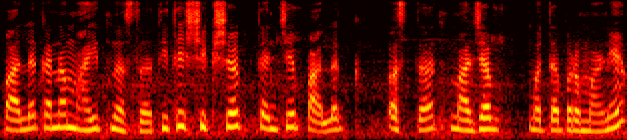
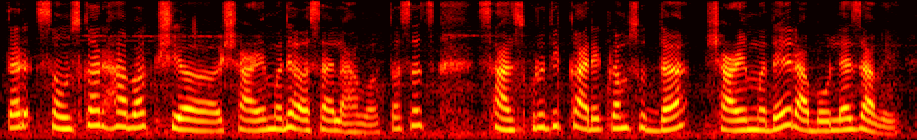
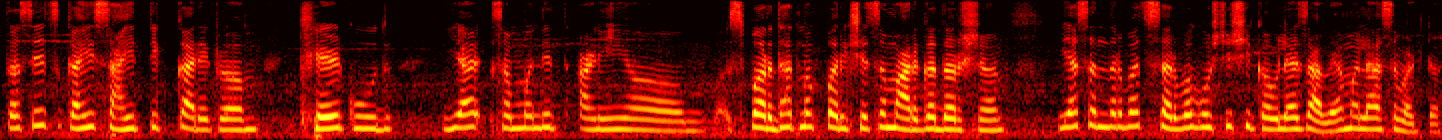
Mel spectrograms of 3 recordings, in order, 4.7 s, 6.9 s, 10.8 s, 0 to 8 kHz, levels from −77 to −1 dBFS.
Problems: background sounds at intervals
